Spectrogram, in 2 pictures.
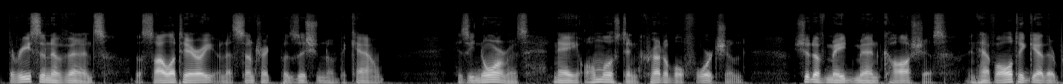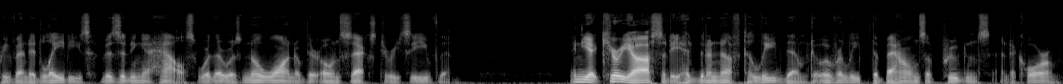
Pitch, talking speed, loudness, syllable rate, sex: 85 Hz, 165 wpm, -22 LUFS, 5.6 syllables/s, male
